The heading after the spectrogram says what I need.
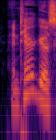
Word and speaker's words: Antergos: ghosts and tear gas antair ghosts is a Galician word that means ancestors Galicia is an autonomous community of northwestern Spain a developer from Ontario said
